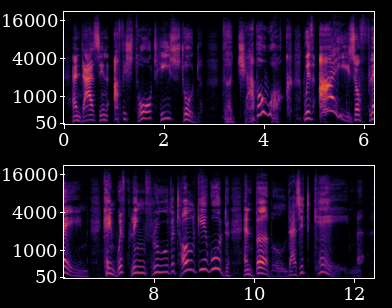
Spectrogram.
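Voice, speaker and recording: Using a put-on character voice, a man speaks at a very slow pace with a high pitch. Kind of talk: poetry reading.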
